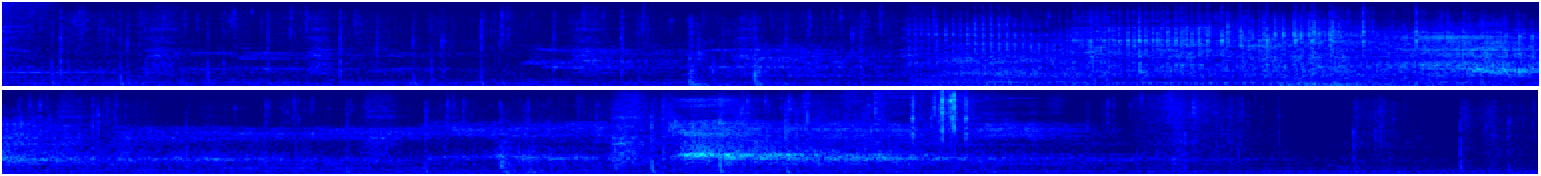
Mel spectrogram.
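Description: Footsteps walk on a hard stone floor.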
